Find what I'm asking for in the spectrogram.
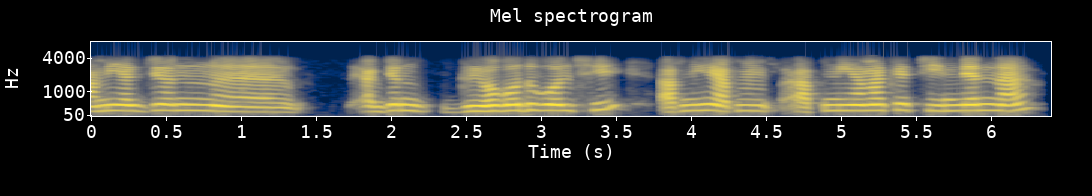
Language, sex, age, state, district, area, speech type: Bengali, female, 30-45, West Bengal, Birbhum, urban, conversation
